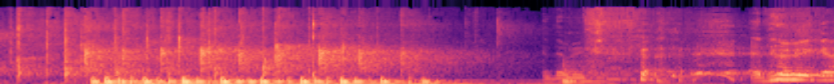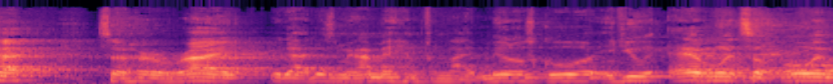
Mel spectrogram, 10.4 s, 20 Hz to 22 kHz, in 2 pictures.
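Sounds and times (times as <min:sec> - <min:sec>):
steady rhythmic hand claps for a guest: 0:00.0 - 0:03.8
laughter: 0:03.5 - 0:04.8, 0:09.6 - 0:10.4
speech: 0:03.5 - 0:10.4.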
